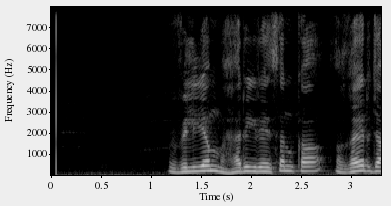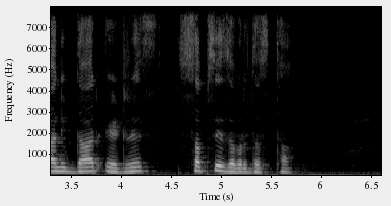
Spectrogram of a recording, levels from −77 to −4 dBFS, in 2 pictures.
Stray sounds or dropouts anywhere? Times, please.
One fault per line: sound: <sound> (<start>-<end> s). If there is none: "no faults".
no faults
